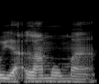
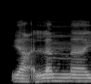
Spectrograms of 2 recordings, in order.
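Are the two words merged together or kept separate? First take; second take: separate; merged. First: The words are said in full and apart. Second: The words are shortened and run together. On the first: "Enggak perlu ya'lamu ma" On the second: "cara pengucapan huruf itu disingkat-singkat. Sehingga ada bacaan idgham"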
